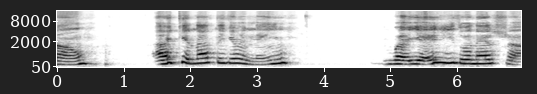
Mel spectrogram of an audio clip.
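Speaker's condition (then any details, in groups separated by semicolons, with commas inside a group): Cerebral palsy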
